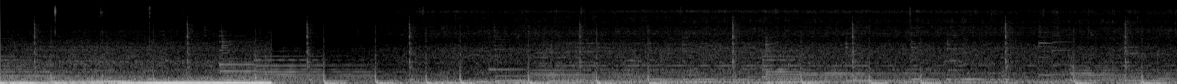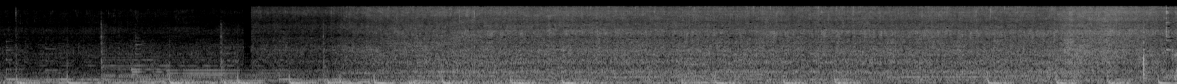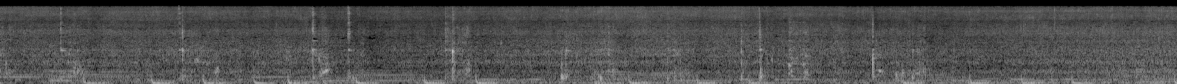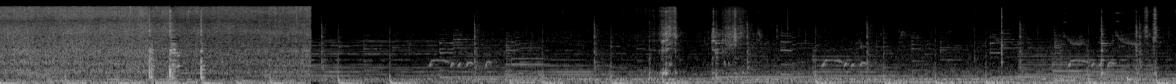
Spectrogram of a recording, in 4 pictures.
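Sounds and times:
meat and vegetables sizzling in wok: 0:03.7 - 0:38.5, 0:41.5 - 0:43.1
metal spatula scraping a pan: 0:22.4 - 0:28.4, 0:29.0 - 0:33.0, 0:41.8 - 0:43.0.

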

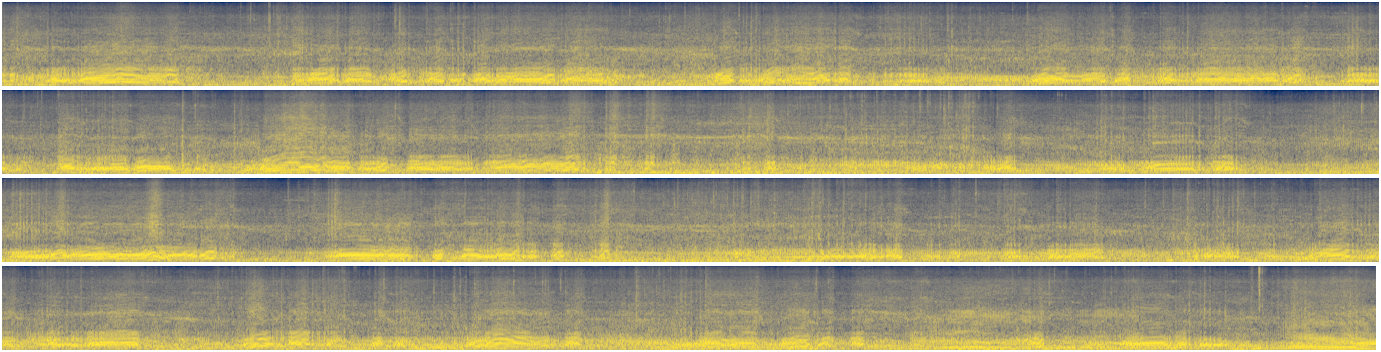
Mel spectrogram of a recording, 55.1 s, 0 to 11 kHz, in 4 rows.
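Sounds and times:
motorcycle engine revving: 0:00.0 - 0:55.0.

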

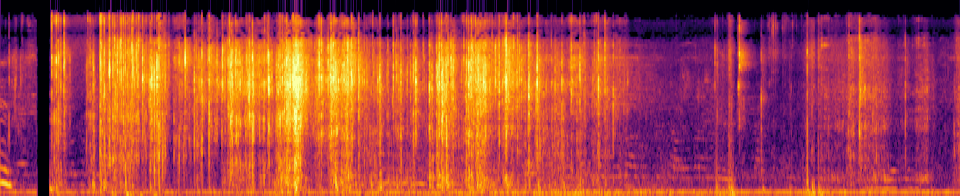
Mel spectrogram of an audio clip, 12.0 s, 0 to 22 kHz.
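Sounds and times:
plastic snack packet crinkling: 0:00.6 - 0:07.9.

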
